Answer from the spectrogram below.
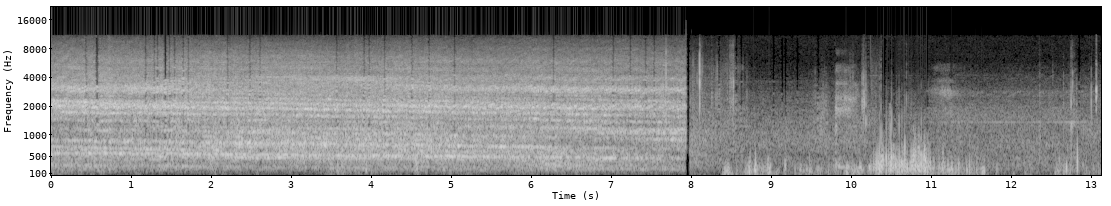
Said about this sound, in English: just about to arrive into platform number 2, we have the 10:50 London Midland service from Walsall to Wolverhampton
